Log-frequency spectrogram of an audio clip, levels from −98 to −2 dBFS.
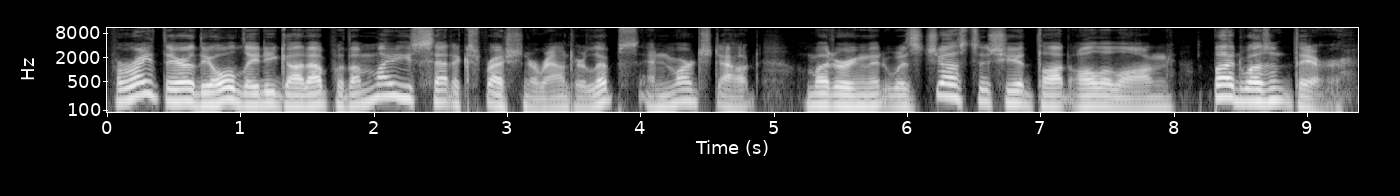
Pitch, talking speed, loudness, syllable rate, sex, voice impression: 140 Hz, 205 wpm, -17 LUFS, 5.1 syllables/s, male, very masculine, very adult-like, very middle-aged, thick, slightly tensed, powerful, weak, bright, slightly soft, clear, cool, intellectual, slightly refreshing, sincere, calm, mature, friendly, reassuring, slightly unique, slightly elegant, wild, sweet, slightly lively, kind, slightly modest, slightly light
